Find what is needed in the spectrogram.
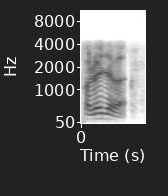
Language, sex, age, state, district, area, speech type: Assamese, male, 18-30, Assam, Dibrugarh, rural, conversation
